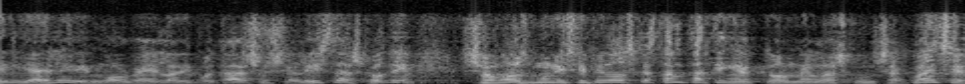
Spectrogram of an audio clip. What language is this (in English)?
Catalan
